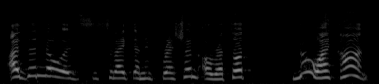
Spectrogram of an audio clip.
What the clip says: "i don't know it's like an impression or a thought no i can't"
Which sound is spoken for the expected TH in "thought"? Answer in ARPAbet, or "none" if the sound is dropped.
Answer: T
